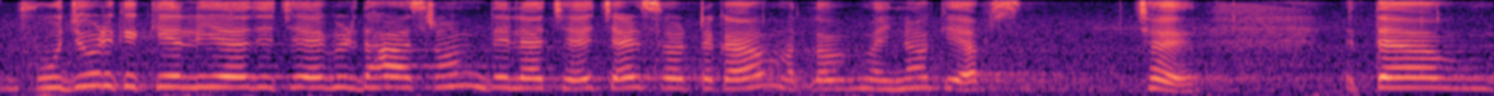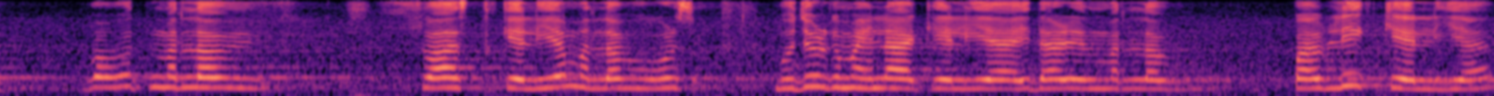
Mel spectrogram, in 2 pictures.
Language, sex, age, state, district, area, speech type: Maithili, female, 30-45, Bihar, Purnia, rural, spontaneous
